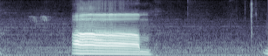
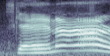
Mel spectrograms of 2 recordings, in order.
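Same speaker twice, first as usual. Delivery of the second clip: a higher, louder cartoon yell of Skinner!; Simpsons-style yell; 9 semitones higher, 5 dB louder than usual. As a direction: bellow the name like the cartoon principal. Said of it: "how does Simpson say it".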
